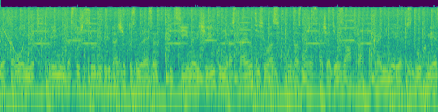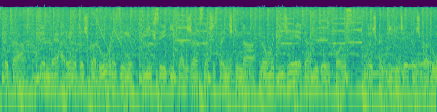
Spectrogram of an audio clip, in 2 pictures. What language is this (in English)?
Russian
